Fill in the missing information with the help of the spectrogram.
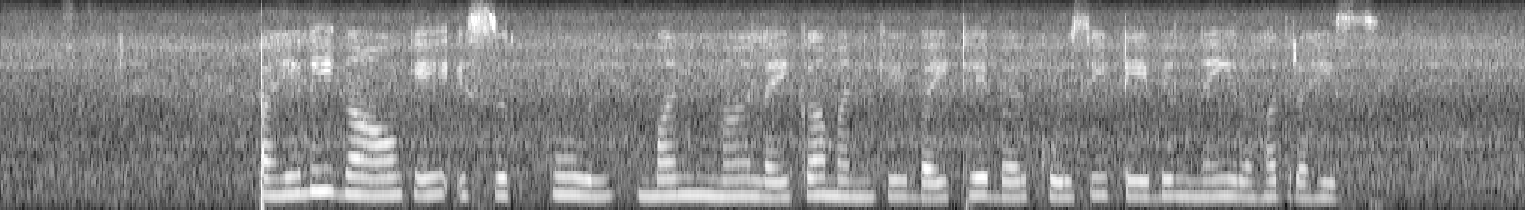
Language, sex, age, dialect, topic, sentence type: Chhattisgarhi, female, 36-40, Central, agriculture, statement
